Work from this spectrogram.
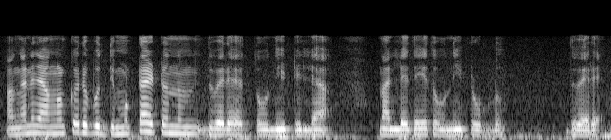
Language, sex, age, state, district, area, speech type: Malayalam, female, 60+, Kerala, Malappuram, rural, spontaneous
